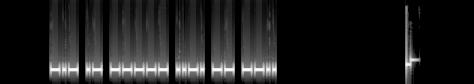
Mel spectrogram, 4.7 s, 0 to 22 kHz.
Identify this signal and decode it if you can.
Morse code, heard as a keyed tone, about 40 wpm, 700 Hz. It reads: KA0FMZ
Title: USA Call Signs - 6 Characters - 4x Character Spacing - 40wpm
